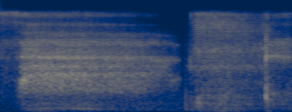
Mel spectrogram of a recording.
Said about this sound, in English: let's do a little prayer, shall we? So, let's just take a big, deep breath.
